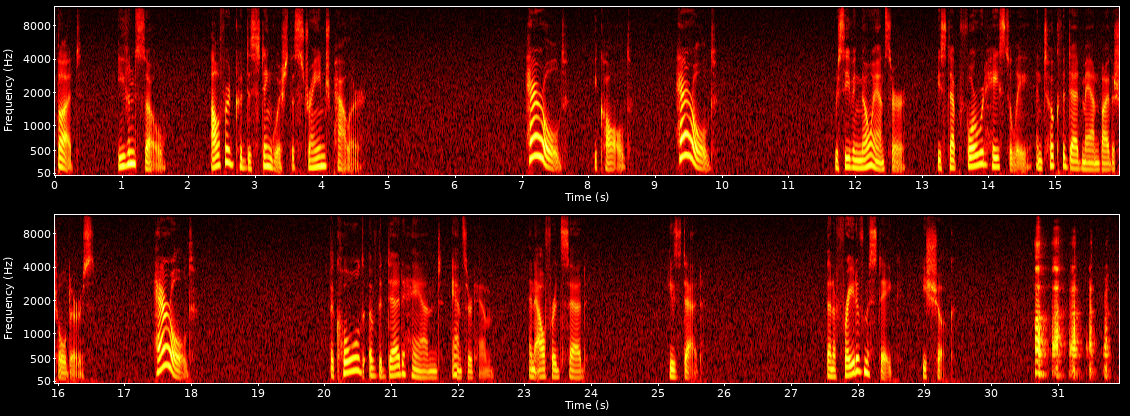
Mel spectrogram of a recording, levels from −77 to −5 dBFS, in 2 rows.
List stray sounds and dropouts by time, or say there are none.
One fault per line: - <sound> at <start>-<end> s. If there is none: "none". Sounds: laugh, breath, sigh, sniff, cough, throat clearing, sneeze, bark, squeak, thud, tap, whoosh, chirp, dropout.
- laugh at 30.6-31.8 s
